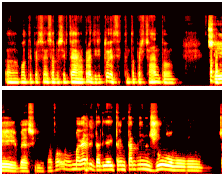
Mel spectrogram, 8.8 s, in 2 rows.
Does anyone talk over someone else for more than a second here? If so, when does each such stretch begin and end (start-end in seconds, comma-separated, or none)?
none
